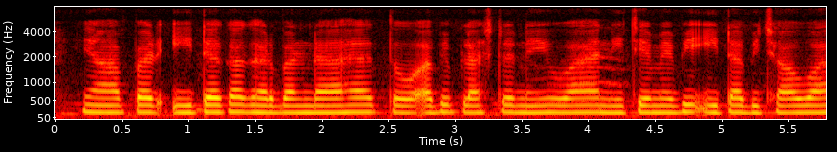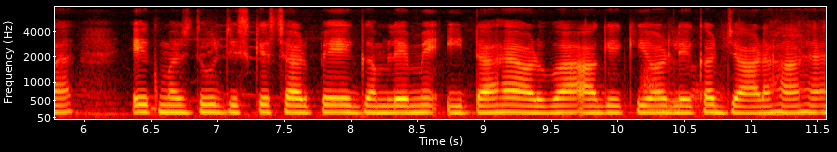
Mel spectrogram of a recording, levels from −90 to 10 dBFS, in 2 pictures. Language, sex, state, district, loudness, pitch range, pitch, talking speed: Hindi, female, Bihar, Saharsa, -25 LUFS, 180-190 Hz, 185 Hz, 195 wpm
